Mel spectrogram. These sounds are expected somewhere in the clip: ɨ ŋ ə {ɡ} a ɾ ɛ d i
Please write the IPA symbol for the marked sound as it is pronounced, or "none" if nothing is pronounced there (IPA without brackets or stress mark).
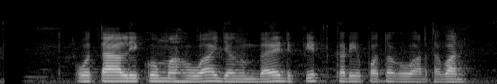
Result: b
